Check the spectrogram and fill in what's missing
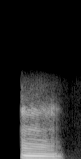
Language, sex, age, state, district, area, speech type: Manipuri, male, 45-60, Manipur, Imphal East, rural, conversation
